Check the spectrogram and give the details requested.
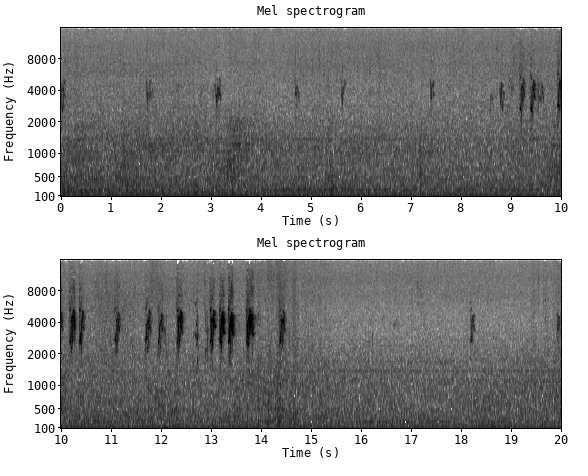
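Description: Birds chirping with short, high chirps: a few scattered single notes, then a quick run of repeated chirps from about nine to fifteen seconds in, loudest near the end of the run, over a steady low background noise.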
